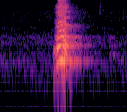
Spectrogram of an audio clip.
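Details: Jake, a male Miniature Schnauzer acting fierce in the yard, gives one sudden, loud, harsh bark with a short fading tail, then falls silent.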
